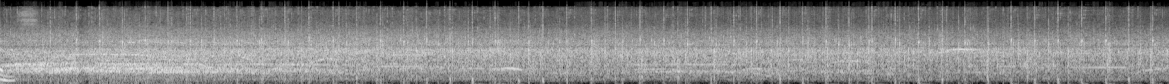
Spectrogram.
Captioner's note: cheers and Applause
